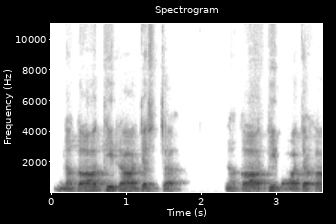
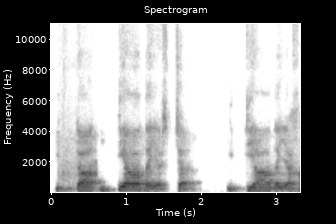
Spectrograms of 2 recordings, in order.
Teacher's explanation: If there is a cha ahead, it becomes sh, or otherwise you will hear the sa. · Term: sakara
